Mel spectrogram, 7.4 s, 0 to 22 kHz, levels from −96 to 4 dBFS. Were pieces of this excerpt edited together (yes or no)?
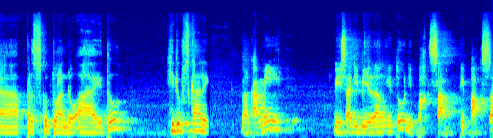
yes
